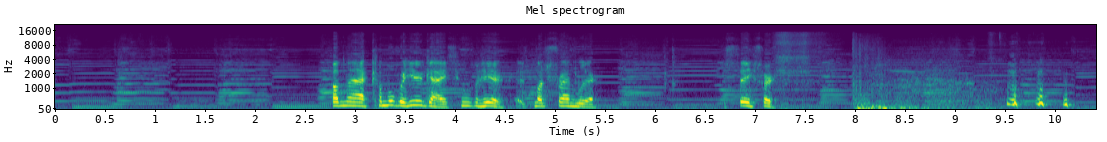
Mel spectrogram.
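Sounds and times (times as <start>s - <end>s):
speech: 2.8s - 5.6s, 6.8s - 7.4s
laughter: 7.2s - 7.9s, 8.7s - 10.3s
gunshot in a pirate video game: 8.0s - 10.0s.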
